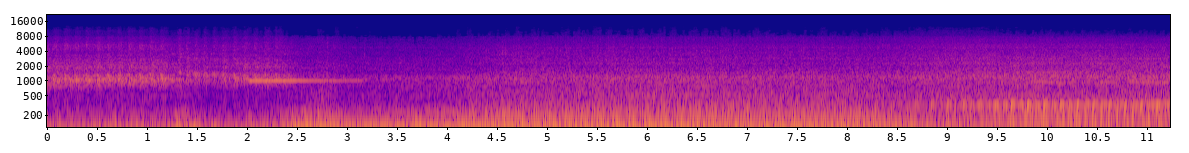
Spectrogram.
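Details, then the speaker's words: 3rd-gen diesel with new BD Diesel 90 hp injectors at idle: heavy, rough, uneven knocking clatter over a deep rumble, white smoke. Owner suspects overfueling injectors; disabling each injector never stopped the smoke. "So I go fire it up and right away it's running, knocking like crazy, smoking white. I shut it off and it doesn't want to shut off."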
